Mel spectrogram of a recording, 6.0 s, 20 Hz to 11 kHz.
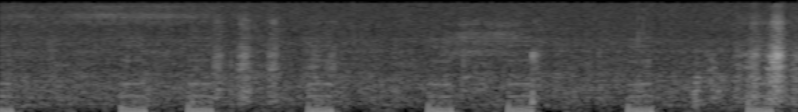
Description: Benji the boxer puppy snoring. He is 6 months old in this video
